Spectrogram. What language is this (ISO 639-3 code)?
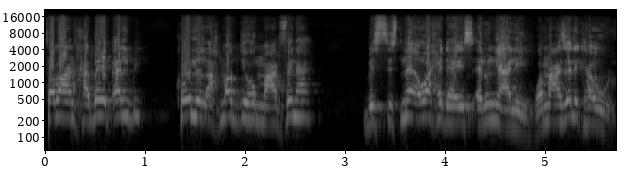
ara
